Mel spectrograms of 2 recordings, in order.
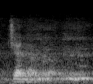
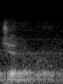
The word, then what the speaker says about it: general: Personally, I've got to make a word like general 2 syllables. I don't really have an option general, but I'm aware that other people can say general.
